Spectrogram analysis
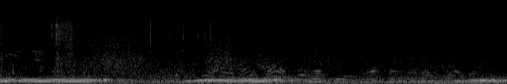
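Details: Deep, drawn-out moaning bellows, each about a second and returning every few seconds, from several animals around a campsite in Estonia that the campers think are rutting deer calling to mate, around early September.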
